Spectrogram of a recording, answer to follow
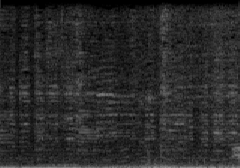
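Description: Music playing over the car stereo with heavy bass, inside a vehicle's cabin, over the low rumble of the moving vehicle.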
